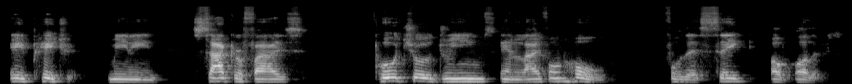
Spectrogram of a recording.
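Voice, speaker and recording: A middle-aged Marine veteran from Puerto Rico, speaking with a Puerto Rican accent, talks earnestly as a guest in a conversational interview, with frequent fillers and restarts. His voice is mid-range. The recording quality is low.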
